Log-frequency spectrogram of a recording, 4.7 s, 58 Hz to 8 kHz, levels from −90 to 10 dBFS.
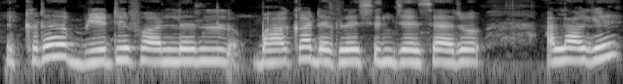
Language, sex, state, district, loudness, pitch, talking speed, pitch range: Telugu, female, Andhra Pradesh, Annamaya, -14 LUFS, 225 Hz, 90 wpm, 215-235 Hz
